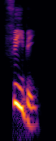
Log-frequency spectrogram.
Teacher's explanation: the long /iː/ vowel sound. And then the second syllable is a b— and a shorter variant of that same /iː/ vowel sound. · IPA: /ˈfiːbi/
